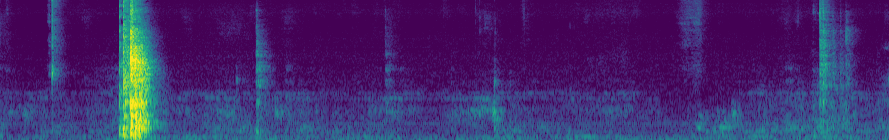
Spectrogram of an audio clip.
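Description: Scissors snipping knitting yarn in a quiet room, one crisp close cut followed by a few faint small clicks and taps.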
